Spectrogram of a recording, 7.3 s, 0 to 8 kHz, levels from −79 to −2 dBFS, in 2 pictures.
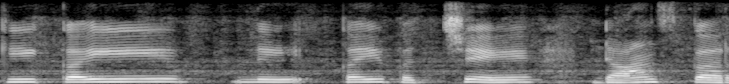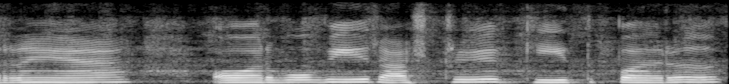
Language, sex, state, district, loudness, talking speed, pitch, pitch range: Hindi, female, Chandigarh, Chandigarh, -15 LUFS, 125 wpm, 230 Hz, 215-245 Hz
